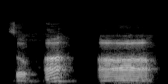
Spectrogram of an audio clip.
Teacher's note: A is the vowel whose place of pronunciation is the throat. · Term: short vowel A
